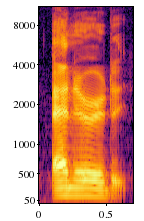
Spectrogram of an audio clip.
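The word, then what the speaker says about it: Ennard: which was Enard um Enard also rhymes with Edwin so that's kind of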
